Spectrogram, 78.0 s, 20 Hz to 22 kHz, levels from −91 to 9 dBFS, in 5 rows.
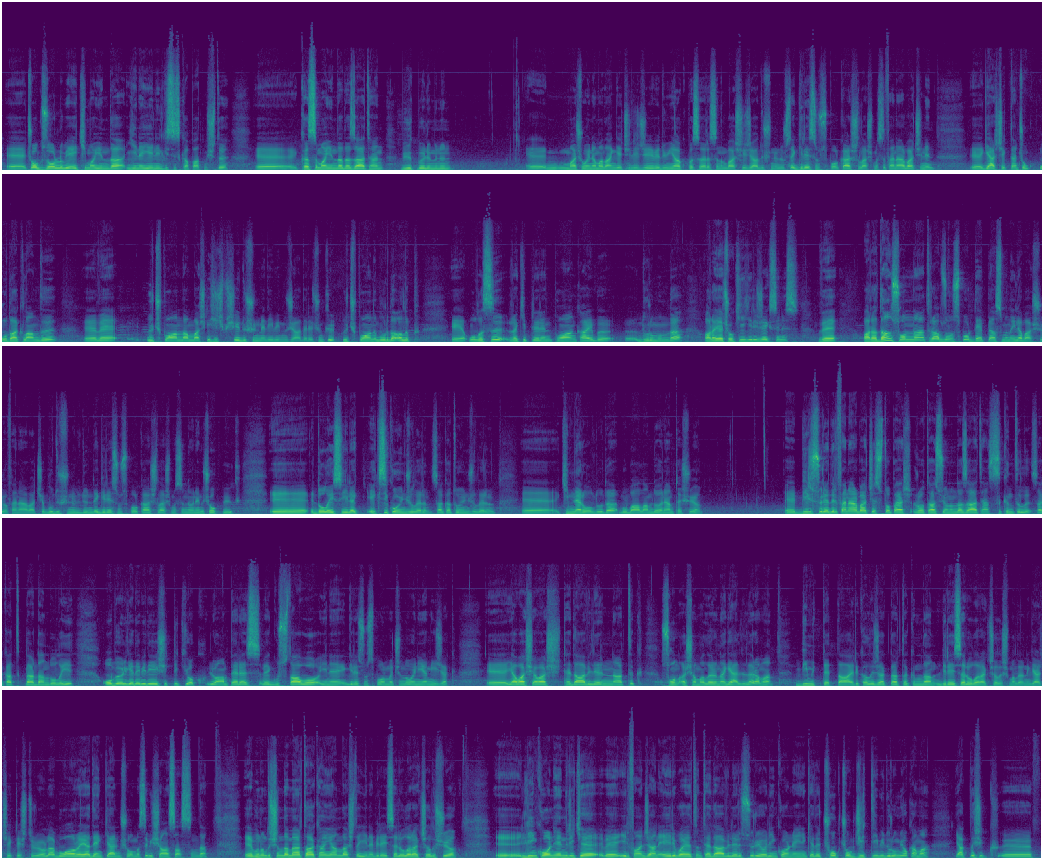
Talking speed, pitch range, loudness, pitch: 125 wpm, 140-170 Hz, -23 LUFS, 155 Hz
